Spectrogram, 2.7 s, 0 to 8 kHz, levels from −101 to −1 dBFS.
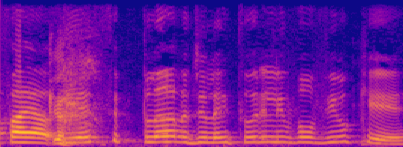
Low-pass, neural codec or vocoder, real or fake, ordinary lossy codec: none; none; real; none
